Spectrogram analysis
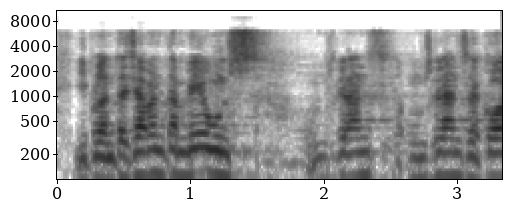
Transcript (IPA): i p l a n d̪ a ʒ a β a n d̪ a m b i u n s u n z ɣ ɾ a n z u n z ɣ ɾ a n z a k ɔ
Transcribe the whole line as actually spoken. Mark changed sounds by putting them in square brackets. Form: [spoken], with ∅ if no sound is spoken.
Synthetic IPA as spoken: i p l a n [t̪] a ʒ a β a n [t̪] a m b [e] u n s u n z ɣ ɾ a n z u n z ɣ ɾ a n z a k ɔ

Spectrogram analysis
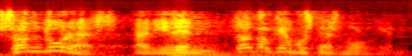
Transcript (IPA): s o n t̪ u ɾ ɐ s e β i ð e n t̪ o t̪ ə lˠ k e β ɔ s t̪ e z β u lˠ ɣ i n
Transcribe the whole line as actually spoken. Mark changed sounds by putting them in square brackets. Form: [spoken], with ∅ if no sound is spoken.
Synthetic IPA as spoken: s o n [d̪] u ɾ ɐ s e β i ð e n t̪ o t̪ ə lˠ k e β [u] s t̪ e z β u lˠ ɣ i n

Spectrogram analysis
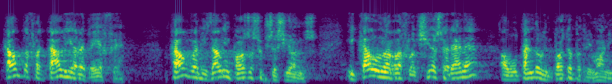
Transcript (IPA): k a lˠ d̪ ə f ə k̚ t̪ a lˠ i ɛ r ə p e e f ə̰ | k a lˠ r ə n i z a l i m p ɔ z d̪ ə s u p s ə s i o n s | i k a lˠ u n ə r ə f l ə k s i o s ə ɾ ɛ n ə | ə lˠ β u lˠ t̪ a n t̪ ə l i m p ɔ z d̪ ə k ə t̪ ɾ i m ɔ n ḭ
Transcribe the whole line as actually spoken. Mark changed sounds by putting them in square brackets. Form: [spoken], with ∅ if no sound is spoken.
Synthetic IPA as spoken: k a lˠ d̪ ə f ə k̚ t̪ a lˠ i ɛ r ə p e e f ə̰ | k a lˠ r ə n i z a l i m p ɔ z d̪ ə s u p s ə s i o n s | i k a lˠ u n ə r ə f l ə k s i o s ə ɾ ɛ n ə | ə lˠ β u lˠ t̪ a n [d̪] ə l i m p ɔ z d̪ ə [p] ə t̪ ɾ i m ɔ n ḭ

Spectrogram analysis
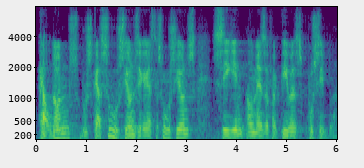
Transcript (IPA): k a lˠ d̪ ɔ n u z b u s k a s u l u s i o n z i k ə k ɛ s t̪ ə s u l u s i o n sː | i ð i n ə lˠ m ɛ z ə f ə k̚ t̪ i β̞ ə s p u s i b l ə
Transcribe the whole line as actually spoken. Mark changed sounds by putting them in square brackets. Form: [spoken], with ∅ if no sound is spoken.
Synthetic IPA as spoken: k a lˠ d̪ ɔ n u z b u s k a s u l u s i o n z i k ə k ɛ s t̪ ə s u l u s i o n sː | i [ɣ] i n ə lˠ m ɛ z ə f ə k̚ t̪ i β̞ ə s p u s i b l ə

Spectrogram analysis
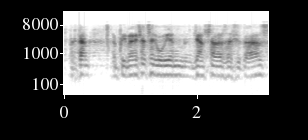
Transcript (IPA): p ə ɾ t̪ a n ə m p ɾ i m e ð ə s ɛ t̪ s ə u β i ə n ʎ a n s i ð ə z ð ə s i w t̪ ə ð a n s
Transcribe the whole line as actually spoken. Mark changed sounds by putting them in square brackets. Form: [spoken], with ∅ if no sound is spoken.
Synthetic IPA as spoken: p ə ɾ t̪ a n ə m p ɾ i m e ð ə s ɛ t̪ s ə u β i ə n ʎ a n s [a] ð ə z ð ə s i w t̪ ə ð a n s

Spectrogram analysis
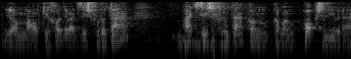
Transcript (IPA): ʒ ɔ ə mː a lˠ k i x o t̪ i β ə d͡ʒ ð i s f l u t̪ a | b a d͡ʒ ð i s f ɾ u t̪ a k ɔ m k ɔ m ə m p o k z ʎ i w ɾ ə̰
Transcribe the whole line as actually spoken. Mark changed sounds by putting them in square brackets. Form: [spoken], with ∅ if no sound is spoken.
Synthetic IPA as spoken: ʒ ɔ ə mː a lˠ k i x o t̪ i β [a] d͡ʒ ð i s f [ɾ] u t̪ a | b a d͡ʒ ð i s f ɾ u t̪ a k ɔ m k ɔ m ə m p [ɔ] k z ʎ i [β] ɾ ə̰

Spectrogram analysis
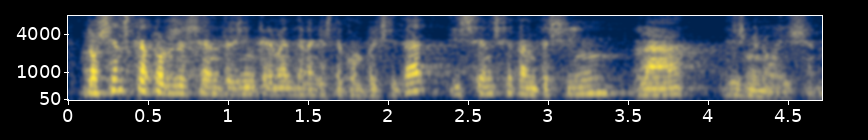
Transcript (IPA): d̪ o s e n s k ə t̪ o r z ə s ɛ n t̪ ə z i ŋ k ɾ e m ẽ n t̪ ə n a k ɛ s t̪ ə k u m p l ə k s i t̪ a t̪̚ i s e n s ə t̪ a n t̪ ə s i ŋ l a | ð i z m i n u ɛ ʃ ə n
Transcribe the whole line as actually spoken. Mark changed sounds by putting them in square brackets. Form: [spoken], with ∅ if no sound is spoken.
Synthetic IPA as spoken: d̪ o s e n s k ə t̪ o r z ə s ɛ n t̪ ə z i ŋ k ɾ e m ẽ n t̪ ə n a k ɛ s t̪ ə k u m p l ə k s i t̪ a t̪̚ i s e n s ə t̪ a n t̪ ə s i ŋ l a | ð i z m i n u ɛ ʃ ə n

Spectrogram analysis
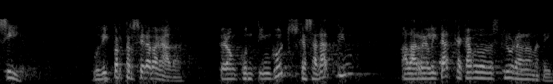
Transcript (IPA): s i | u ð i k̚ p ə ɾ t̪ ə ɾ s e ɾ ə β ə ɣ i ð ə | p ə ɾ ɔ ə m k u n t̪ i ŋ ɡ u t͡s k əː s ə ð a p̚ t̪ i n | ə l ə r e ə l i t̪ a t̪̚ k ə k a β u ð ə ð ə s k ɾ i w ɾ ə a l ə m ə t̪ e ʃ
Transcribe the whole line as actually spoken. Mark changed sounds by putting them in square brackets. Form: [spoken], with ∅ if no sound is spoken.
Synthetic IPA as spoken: s i | u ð i k̚ p ə ɾ t̪ ə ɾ s e ɾ ə β ə ɣ [a] ð ə | p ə ɾ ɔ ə [ŋ] k u n t̪ i ŋ ɡ u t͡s k [ə] s ə ð a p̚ t̪ i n | ə l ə r e ə l i t̪ a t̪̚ k ə k a β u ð ə ð ə s k ɾ i w ɾ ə a [ɾ] ə m ə t̪ e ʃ

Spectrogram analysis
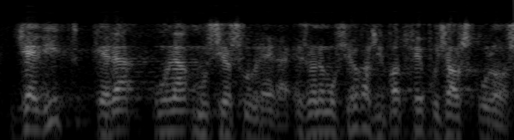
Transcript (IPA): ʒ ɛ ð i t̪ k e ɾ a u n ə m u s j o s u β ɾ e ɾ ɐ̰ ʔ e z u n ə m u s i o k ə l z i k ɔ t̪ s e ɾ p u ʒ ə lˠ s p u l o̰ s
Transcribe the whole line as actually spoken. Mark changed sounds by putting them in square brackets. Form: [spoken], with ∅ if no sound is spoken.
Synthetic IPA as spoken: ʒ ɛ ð i t̪ k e ɾ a u n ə m u s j o s u β ɾ e ɾ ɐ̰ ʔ e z u n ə m u s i o k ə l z i [p] ɔ t̪ [f] e ɾ p u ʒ [a] lˠ s [k] u l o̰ s

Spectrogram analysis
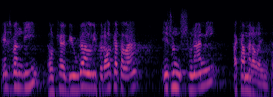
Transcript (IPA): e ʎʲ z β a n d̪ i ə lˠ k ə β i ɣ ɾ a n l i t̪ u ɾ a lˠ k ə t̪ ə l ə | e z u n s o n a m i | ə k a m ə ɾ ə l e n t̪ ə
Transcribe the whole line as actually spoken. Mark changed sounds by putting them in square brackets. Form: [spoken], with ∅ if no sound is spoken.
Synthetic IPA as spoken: e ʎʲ z β a n d̪ i ə lˠ k ə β i [w] ɾ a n l i t̪ u ɾ a lˠ k ə t̪ ə l [a] | e z u n s [u] n a m i | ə k a m ə ɾ ə l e n t̪ ə

